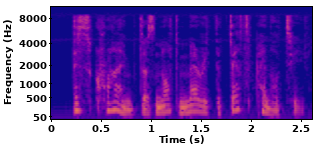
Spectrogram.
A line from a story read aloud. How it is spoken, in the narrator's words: exclaimed as soon as I could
